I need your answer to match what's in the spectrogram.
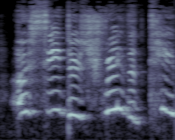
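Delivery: gasped out, very high-pitched gasping cry. The others hide as the hermit crab dives into its shell, gasping. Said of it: "they gasped".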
